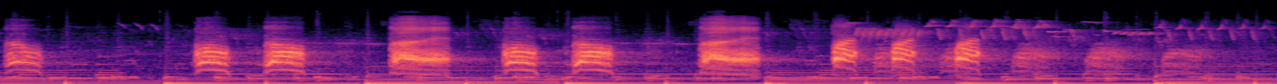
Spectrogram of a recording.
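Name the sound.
carrion crow cawing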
